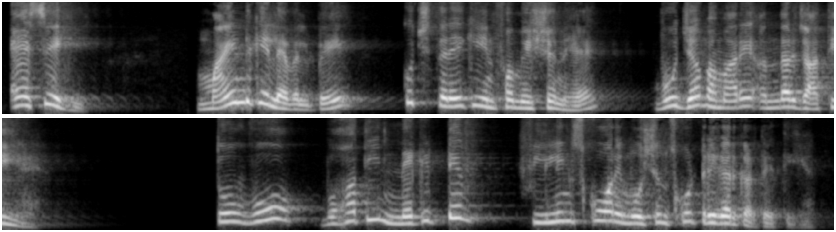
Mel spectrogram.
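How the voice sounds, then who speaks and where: A man giving a slow, deliberate motivational talk, often checking in with rhetorical questions and slipping into English phrases. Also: high-pitched, very animated, a little mellow. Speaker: motivational speaker. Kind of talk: explanatory talk answering a listener.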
